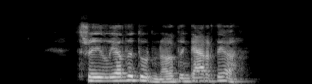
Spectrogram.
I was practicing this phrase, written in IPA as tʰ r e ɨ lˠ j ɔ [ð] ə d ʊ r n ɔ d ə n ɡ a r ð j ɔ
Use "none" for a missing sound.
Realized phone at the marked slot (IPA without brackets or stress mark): ð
